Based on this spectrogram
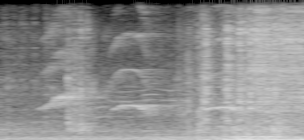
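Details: Long-unused Shogun R small single after carburetor cleaning (pilot and main jets cleared of dirt, crust and jelly): short crank catches into rough buzzy run, starts and keeps running.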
